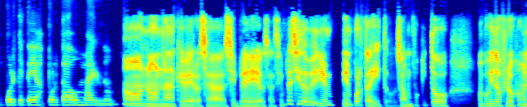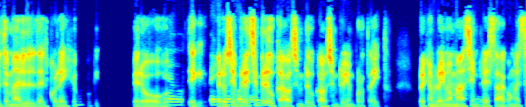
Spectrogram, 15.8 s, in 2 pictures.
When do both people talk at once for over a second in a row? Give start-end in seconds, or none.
10.3-12.0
